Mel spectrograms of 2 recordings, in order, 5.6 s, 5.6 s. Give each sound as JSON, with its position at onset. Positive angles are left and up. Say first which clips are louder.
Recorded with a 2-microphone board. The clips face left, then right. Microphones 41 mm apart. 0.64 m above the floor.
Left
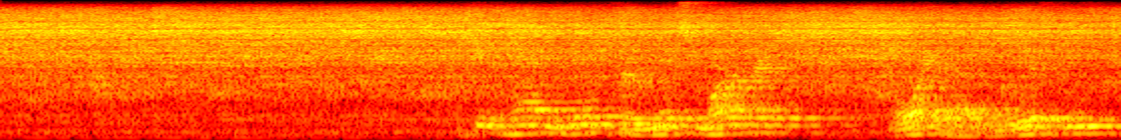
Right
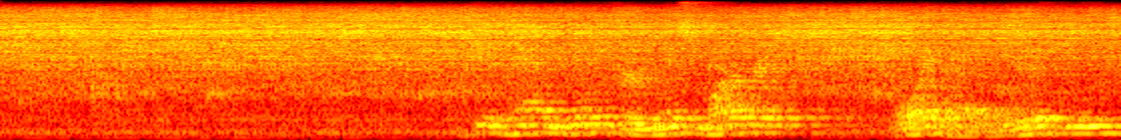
{"t": 0.0, "sound": "running water", "louder": "right 1 dB", "side_deg": -55, "distance_m": 0.7}
{"t": 2.3, "sound": "a man speaking", "louder": "right 1 dB", "side_deg": 0, "distance_m": 0.8}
